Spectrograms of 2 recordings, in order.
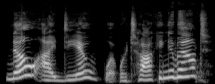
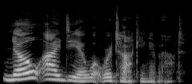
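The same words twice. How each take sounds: First: High, incredulous indignant echo, rising at the end. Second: Indignant echo as a firm statement, not a question. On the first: Woman echoes the man's dismissal, indignant and disbelieving. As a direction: throw it back as an outraged question. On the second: Woman repeats the man's dismissal, indignant, as a statement. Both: A narrator's reading. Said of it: "Miss Braithwaite was full of indignation".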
